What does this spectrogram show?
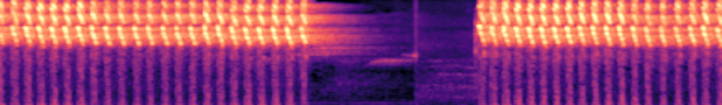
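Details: Common iora singing clearly, recorded as a master for songbird training. A fast trill of high, ringing notes pauses for about a second, with a faint soft note in the gap, then continues.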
